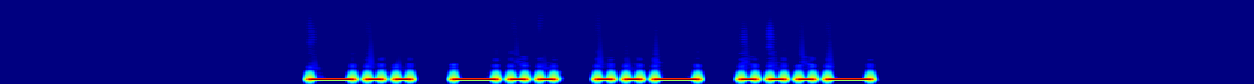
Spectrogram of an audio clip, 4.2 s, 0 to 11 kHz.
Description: Morse code, heard as a keyed tone, about 25 wpm, 700 Hz. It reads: DDUV
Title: All Cut Numbers - 4-Digit 25wpm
